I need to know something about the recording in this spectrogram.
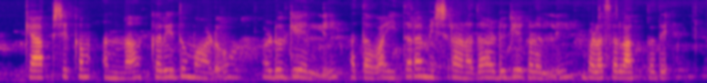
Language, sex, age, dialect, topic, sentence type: Kannada, male, 31-35, Mysore Kannada, agriculture, statement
